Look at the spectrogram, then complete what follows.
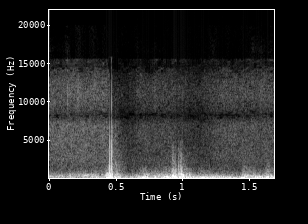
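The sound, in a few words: loud thunder from overnight storms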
